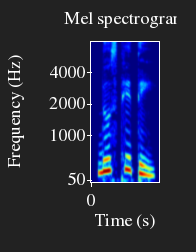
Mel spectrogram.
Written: ದುಃಸ್ಥಿತಿ

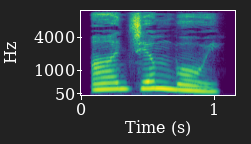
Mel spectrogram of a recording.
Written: ಆಜ್ಯಂಬೊಯ್

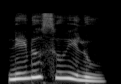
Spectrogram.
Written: ನಿಡುಸುಯಿಲು

